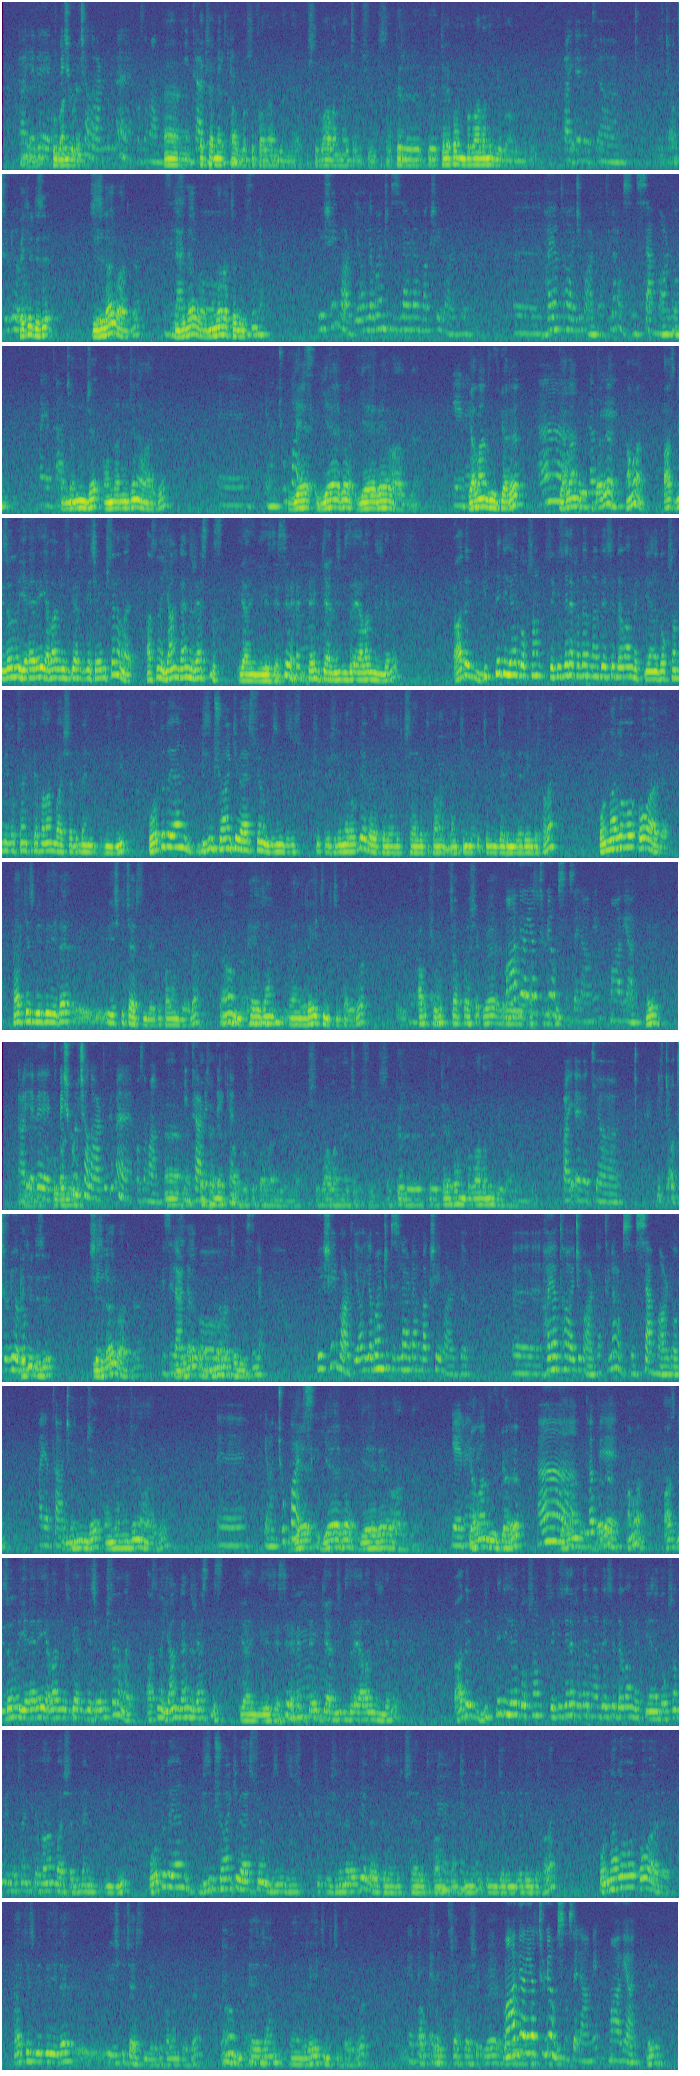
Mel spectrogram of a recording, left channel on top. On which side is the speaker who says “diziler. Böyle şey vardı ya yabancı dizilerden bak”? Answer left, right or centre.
Right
